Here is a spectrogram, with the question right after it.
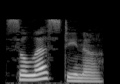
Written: celestyna

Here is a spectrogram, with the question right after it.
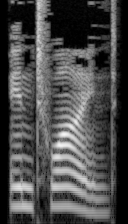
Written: entwined

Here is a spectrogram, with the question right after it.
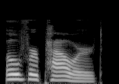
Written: overpowered

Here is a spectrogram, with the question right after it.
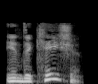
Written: indication

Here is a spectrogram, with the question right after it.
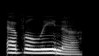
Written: evelena

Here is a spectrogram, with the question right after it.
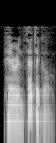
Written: parenthetical

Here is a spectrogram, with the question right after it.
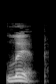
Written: lip

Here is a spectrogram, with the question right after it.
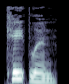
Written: catelyn

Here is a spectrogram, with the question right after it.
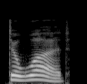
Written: dawud

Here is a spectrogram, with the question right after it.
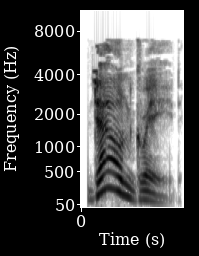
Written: downgrade

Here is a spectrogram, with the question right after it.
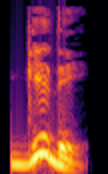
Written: giddy

